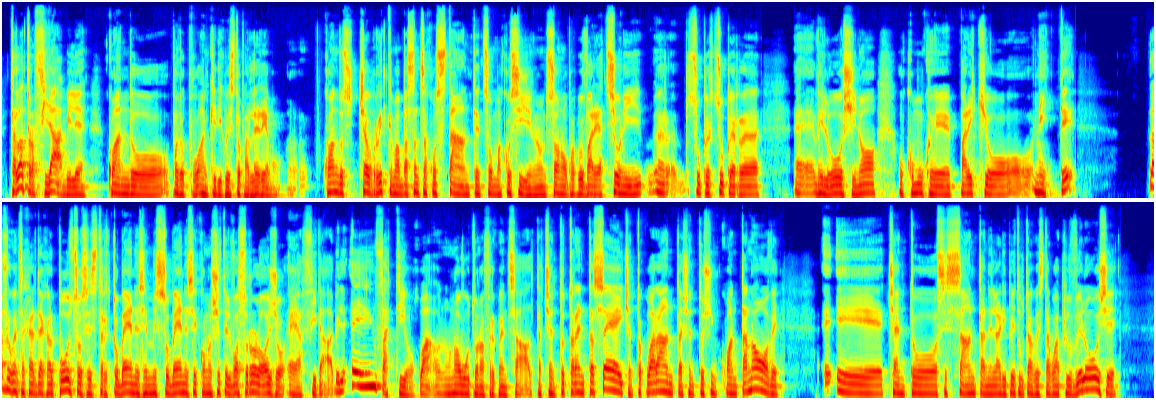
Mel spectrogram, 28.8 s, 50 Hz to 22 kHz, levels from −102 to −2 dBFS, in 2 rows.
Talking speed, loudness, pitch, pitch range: 145 wpm, -16 LUFS, 130 Hz, 120-140 Hz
